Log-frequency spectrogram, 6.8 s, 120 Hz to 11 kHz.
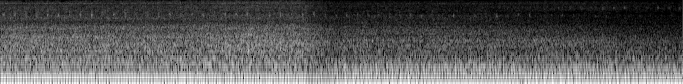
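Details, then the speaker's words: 1990 Nissan 300ZX twin turbo (Z32), first start after new timing belt, not run since 2018, old gas, no catalyst: deep idle with faintly uneven beat; misfire at idle, owner suspects old fuel. "You can hear the miss. The gas is still old in this car, so the mist could be caused by fuel."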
